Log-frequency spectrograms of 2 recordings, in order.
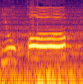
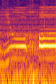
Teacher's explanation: jaga-jaga makhraj yang datang daripada kerongkong jangan tertukar dengan huruf qaf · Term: huruf kha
